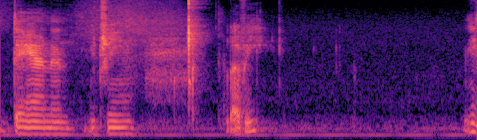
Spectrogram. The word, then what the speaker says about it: Levy: like Dan and Eugene Levy he said how to pronounce it I've heard so I'm like I think it's Levy not Levi or something like that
